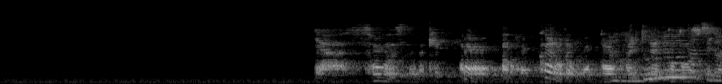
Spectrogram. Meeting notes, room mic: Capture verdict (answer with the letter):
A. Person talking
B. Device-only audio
A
